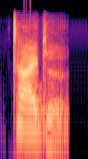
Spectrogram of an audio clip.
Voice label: "tidal", Indian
